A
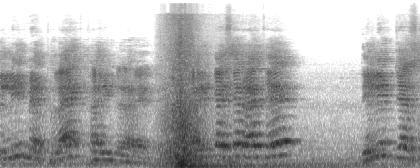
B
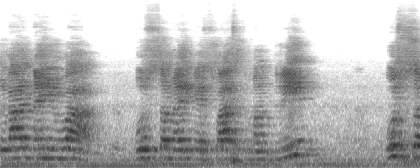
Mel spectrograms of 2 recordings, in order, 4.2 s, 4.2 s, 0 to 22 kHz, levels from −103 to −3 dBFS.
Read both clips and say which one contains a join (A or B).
A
